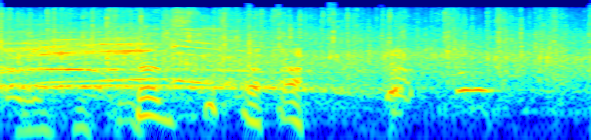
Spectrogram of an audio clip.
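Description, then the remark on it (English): An audience claps steadily for about three seconds as a vote for the game Under Night In-Birth Exe:Late, a dense wash of many hands at an even level, with several voices talking over the applause. “Clap if you think that.”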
